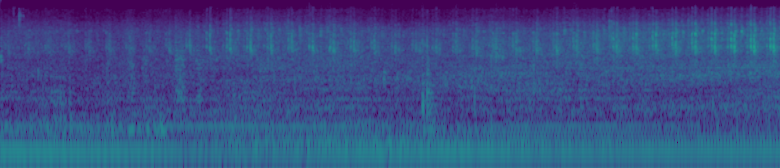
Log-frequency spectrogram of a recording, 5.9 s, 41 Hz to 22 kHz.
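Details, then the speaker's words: 1970 Jaguar E-Type S2 roadster just started, water still stone cold, choke set, idling steady at about 700 rpm. Even idle with light regular valve-train ticking. No noise from water pump or alternator, no exhaust leaks. "And we hear the typical valve train noise from the engine, but we're not hearing anything from any of the ancillaries, the water pump or the alternator."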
